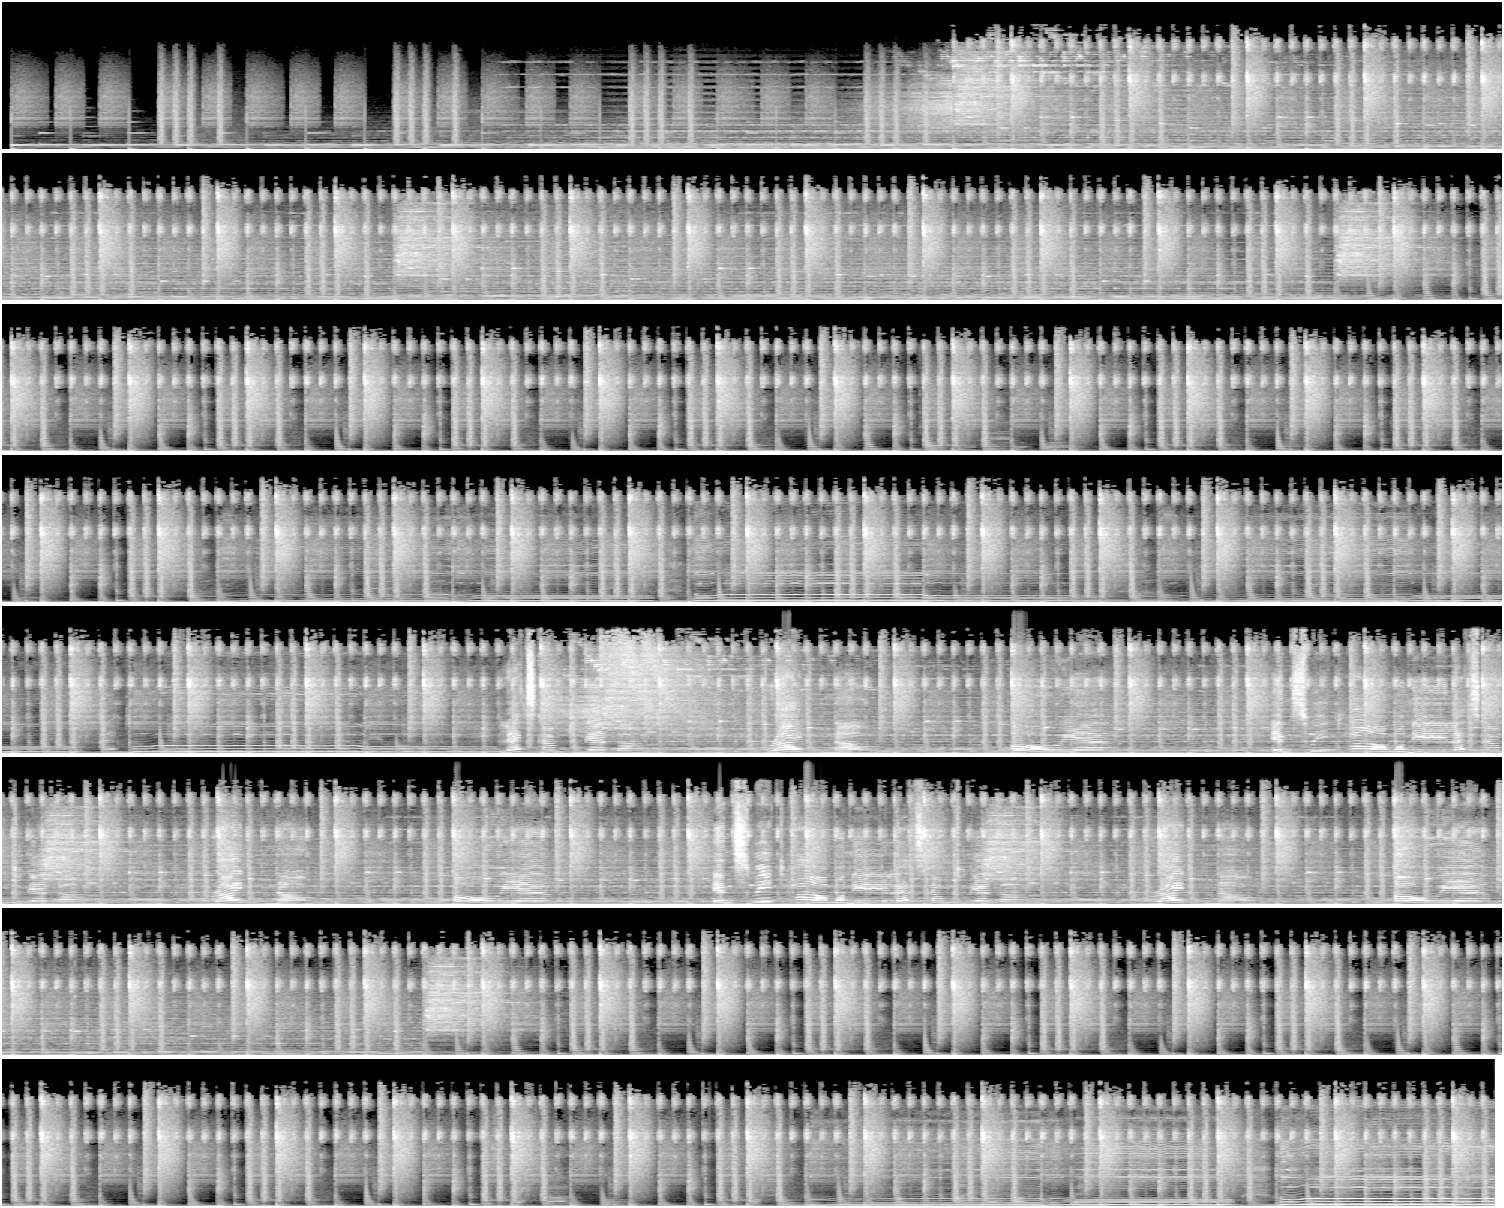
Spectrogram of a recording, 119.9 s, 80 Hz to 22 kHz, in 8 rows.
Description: Übungsaufnahmen - Sweet Harmony
Sweet Harmony (Sopran 1)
